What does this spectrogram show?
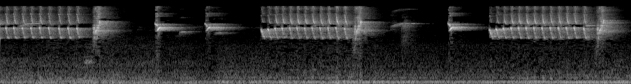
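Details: Full tembakan song of an olive-backed sunbird, used as a tutor recording: three long, dense buzzing trills separated by sharp high downslurred chips and a thin whistle; soft low background noise.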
